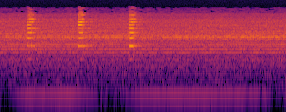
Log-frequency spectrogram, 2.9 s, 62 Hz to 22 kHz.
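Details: Arrma Kraton 8S: three short high beeps about half a second apart over a quiet hum from the ESC; the owner suspects the motor broke inside, as the gears are fine.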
